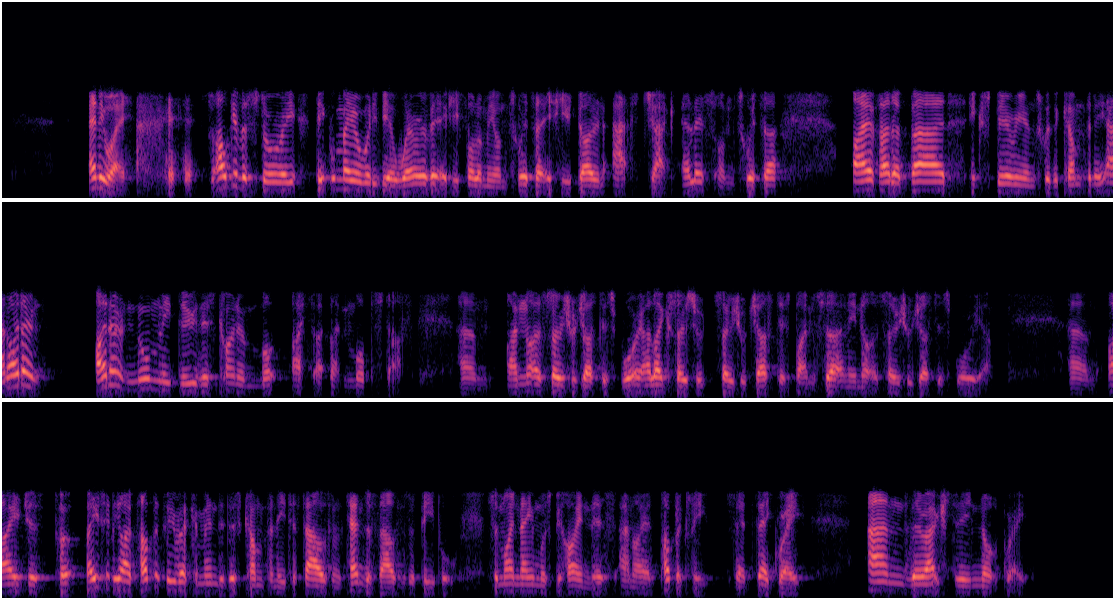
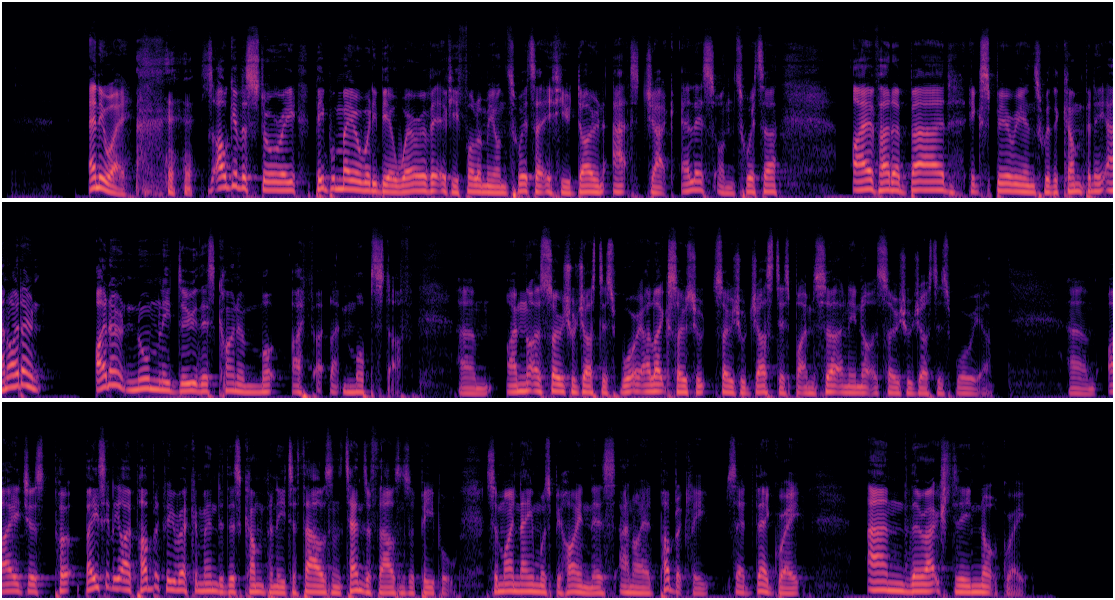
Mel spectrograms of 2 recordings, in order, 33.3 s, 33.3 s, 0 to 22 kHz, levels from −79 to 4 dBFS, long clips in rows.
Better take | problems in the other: second | phone-call audio; poor line; nothing above 3 kHz

